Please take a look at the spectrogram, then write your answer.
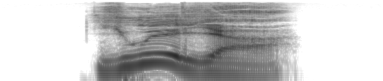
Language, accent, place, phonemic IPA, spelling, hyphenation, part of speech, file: German, Germany, Berlin, /ˈjuːli̯a/, Julia, Ju‧lia, proper noun, De-Julia.ogg
- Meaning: 1. a female given name from Latin 2. a female given name from Latin: Juliet (lover of Romeo)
